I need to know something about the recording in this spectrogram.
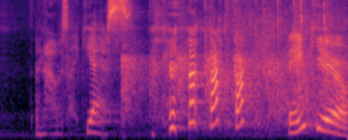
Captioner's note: applause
